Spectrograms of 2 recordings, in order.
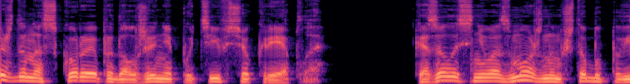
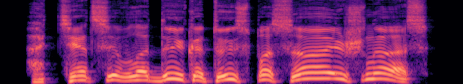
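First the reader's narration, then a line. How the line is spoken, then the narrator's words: Frenzied shout. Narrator (Russian): вне себя закричал Кидога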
